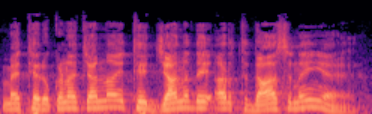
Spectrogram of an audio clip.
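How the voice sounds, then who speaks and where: A man with a Punjabi accent giving a sermon, drawing out verses slowly and then explaining them in lively speech. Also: a little high, in a large hall. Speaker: Sikh preacher. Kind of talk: sermon on scripture.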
